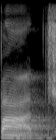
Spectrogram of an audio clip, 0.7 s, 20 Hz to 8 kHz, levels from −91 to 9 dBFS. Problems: none marked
